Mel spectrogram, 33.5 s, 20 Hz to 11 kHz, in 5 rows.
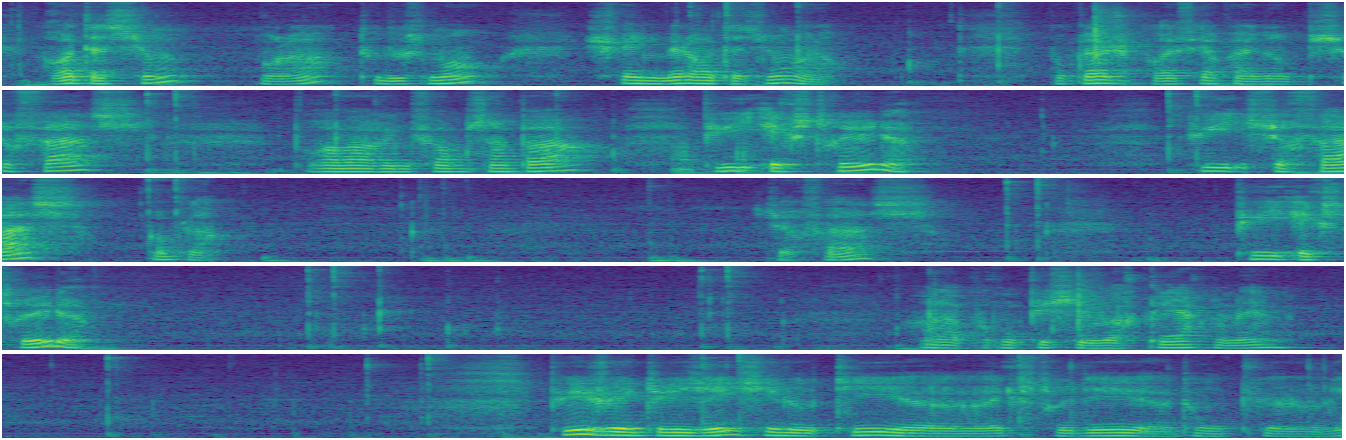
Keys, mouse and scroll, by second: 0.1 r, 4.0 middle click, 4.6-5.0 scroll down 3, 5.0 middle click, 6.0 s, 7.7 Tab, 8.0-8.3 scroll down 3, 8.4 middle click, 9.2 Tab, 9.5 middle click, 10.9 e, 13.2 e, 15.5 ctrl+z, 16.7 s, 19.5 scroll down 1, 20.5 e, 22.1 middle click, 23.7 click, 24.2 scroll up 2, 24.8 shift+middle click, 27.4 click, 30.6 click, 31.9 click.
